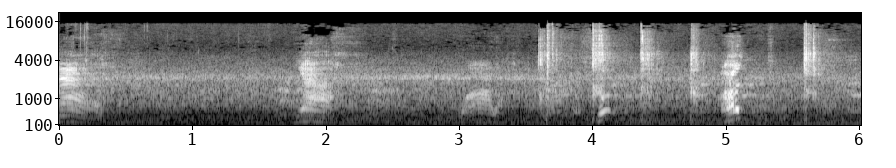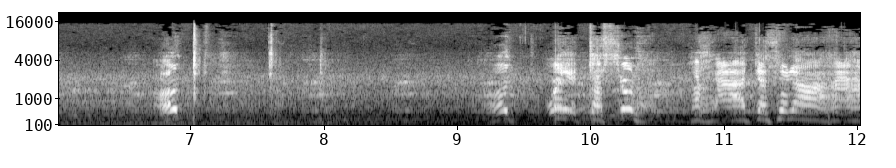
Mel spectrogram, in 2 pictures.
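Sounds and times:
stick cracking: 0:03.6 - 0:05.9, 0:07.0 - 0:08.1.

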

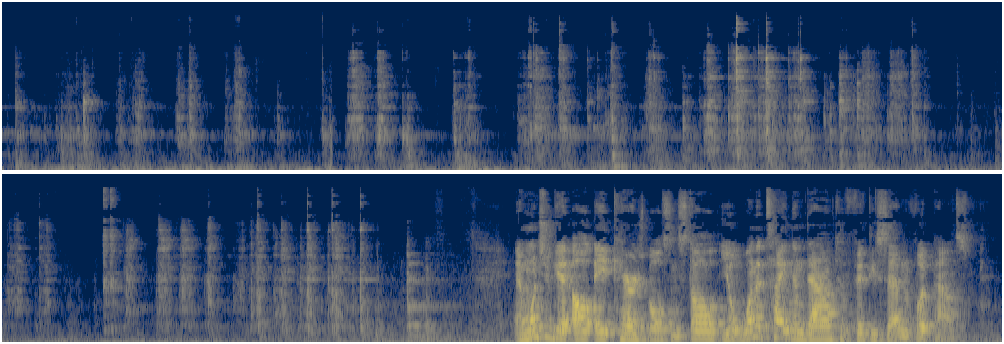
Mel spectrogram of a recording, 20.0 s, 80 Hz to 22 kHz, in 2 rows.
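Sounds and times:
metal nuts and washers clicking: 0:00.0 - 0:14.6.

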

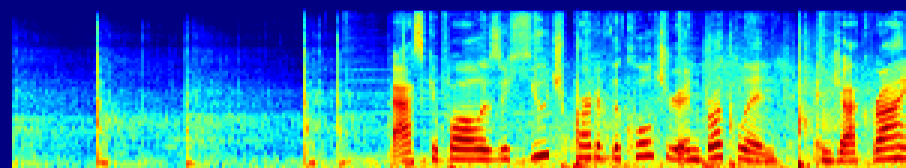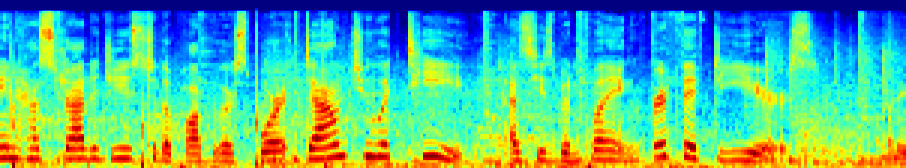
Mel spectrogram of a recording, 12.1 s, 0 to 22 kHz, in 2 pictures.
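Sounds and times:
basketball bouncing on wooden floor: 0:00.1 - 0:02.4, 0:03.8 - 0:08.8.

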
